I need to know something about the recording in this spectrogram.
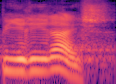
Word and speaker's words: Piri Reis: map making so this is the map of piri Reis so I pronounced it right yeah beauty - yes he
